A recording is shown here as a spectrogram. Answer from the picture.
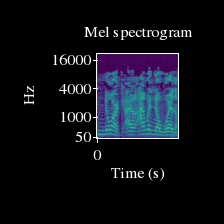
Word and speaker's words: Newark: If you said Newark, I wouldn't know where the fuck I'd be like, what are you talking about? You have to sort of get the W in there. The W is silent.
